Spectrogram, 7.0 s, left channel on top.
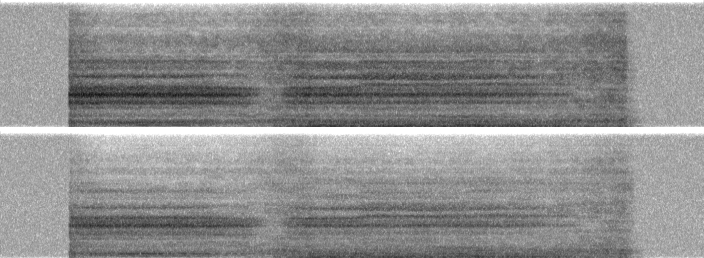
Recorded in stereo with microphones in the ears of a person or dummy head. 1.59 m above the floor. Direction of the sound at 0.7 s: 60° left (ahead or behind).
